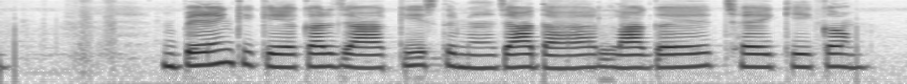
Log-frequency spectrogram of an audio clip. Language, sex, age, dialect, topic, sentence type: Maithili, female, 25-30, Angika, banking, question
